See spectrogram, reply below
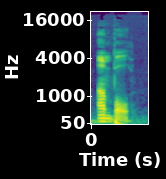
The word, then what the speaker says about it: humble: Do you say humble? – Humble? – Yeah. – Umble. – Umble. Unhum. It's a silent H.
